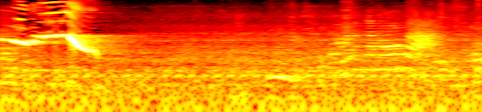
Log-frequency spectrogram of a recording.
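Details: Black-naped oriole of the large Sumbawa type opening with a loud liquid whistle that rises, holds, then plunges downward, followed by quieter murmuring and faint background sounds.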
